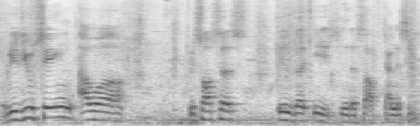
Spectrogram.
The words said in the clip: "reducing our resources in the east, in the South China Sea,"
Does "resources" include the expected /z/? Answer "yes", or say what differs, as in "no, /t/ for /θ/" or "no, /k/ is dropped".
no, /s/ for /z/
